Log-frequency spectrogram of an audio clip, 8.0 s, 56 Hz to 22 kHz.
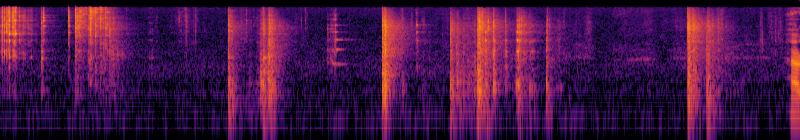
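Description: Steel parts of a TH400 automatic transmission's forward clutch drum knocking and clinking on a metal bench as the drum is taken apart and its hub and clutch plates lifted out. Irregular short knocks, the loudest just before four seconds in.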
